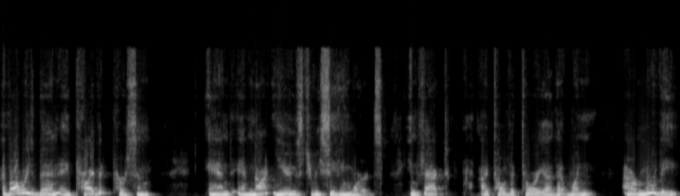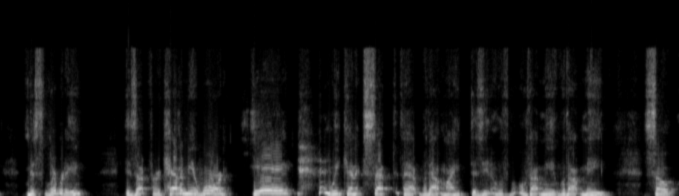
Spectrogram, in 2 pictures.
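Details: Adult man with aphasia affecting his brain's language centers, reading prepared remarks because speaking is harder; aphasia.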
